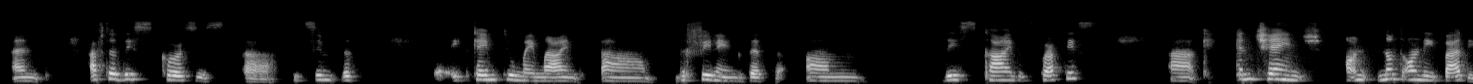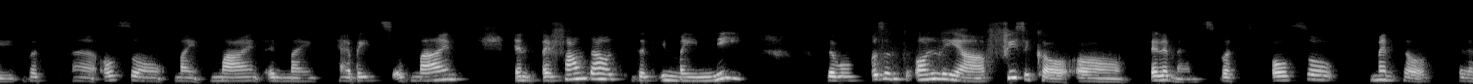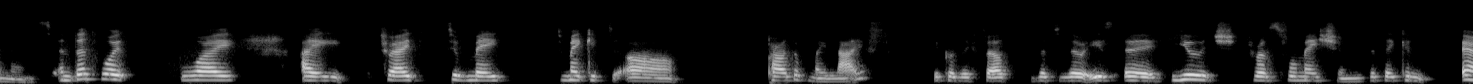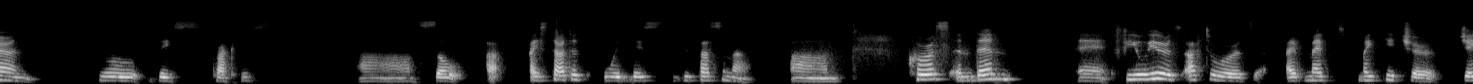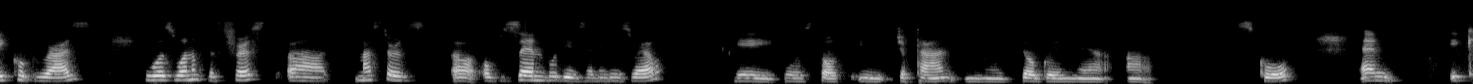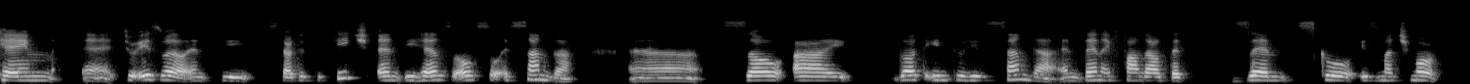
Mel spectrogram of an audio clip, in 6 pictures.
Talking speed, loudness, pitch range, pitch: 115 wpm, -20 LUFS, 170-225 Hz, 190 Hz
